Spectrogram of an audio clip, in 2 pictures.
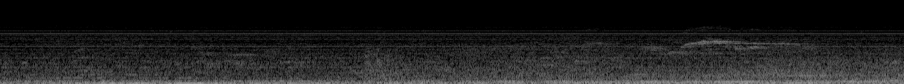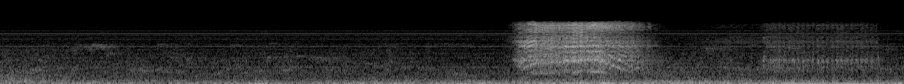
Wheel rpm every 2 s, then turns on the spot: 0, 0, 0, 0, 0, 0, 0, 60, 10.
16-18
